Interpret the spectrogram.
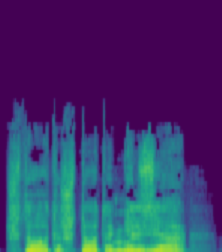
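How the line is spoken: Pleading. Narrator (Russian): взмолилась Глашка

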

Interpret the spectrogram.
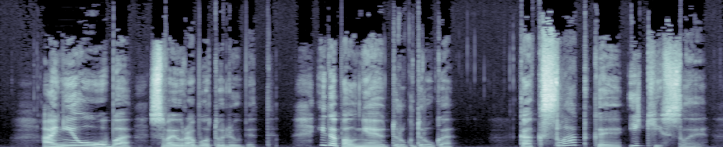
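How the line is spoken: Plain. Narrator (Russian): сказала Марджори

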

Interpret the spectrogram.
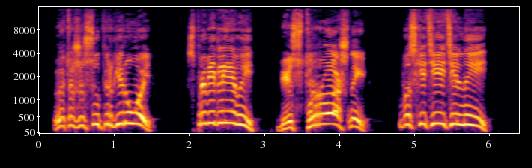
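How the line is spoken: Excited overlapping crowd shouts. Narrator (Russian): Наперебой закричали взволнованные горожане

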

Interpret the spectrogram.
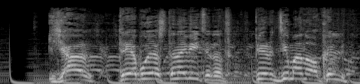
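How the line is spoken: Yelling into microphone. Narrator (Russian): заорал он в микрофон

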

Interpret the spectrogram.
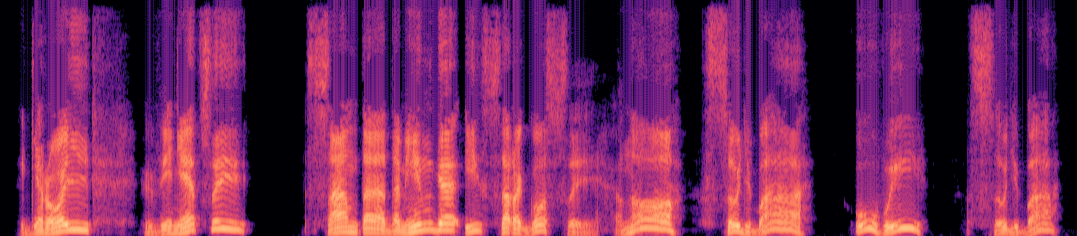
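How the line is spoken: Proud voice. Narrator (Russian): Человек с залысинами гордым голосом добавил

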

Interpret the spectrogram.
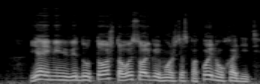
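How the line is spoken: Indifferent answer. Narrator (Russian): равнодушным тоном ответила Хо

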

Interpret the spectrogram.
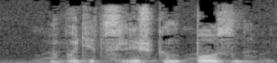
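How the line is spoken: Whisper. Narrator (Russian): прошептала голова

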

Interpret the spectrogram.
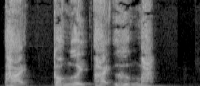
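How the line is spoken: Ghost, pained stammer. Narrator (Vietnamese): vong hồn của anh Hiệp với một vẻ mặt đau đớn lắp bắp

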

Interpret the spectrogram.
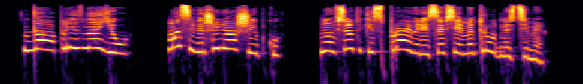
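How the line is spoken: Exclaiming. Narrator (Russian): воскликнула Вега

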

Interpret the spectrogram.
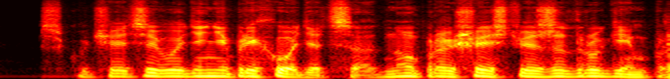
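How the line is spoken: Baron muttering around cigar. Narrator (Russian): пробормотал барон, посасывая сигару

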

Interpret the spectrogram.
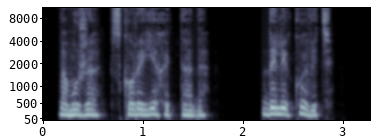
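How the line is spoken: Calmer continuing. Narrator (Russian): более спокойно продолжала

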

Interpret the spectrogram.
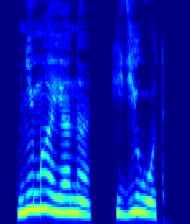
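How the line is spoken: Through gritted teeth. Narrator (Russian): процедил сквозь зубы Вааш

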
